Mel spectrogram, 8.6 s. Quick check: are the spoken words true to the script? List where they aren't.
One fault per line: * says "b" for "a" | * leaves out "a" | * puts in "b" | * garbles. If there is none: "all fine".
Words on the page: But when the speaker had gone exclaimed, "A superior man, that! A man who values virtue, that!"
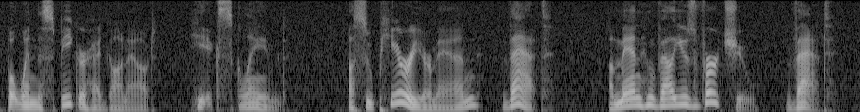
* puts in "out he"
